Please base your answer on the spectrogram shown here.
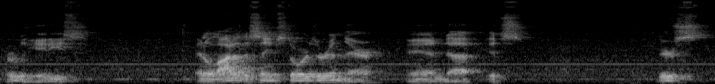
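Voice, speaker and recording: A middle-aged man with a low voice talks in a loose, rambling way. He takes his time, pausing often and speaking plainly. The room is echoey, with faint noise behind him. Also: a bit bright. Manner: laid-back, profane, unhurried with frequent pauses. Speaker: pipe-smoking vlogger. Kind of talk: casual rambling solo chat.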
